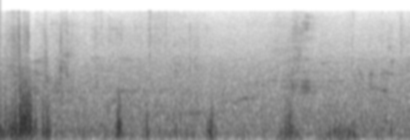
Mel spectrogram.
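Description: Wind buffeting an outdoor microphone, with a brief burst of voices at the start and a few short scattered vocal sounds after.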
